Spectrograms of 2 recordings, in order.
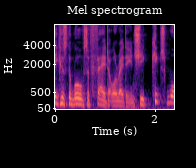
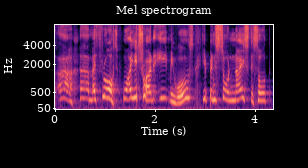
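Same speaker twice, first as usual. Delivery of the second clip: mock panic; 10 semitones higher, 6 dB louder than usual. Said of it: "she goes".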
